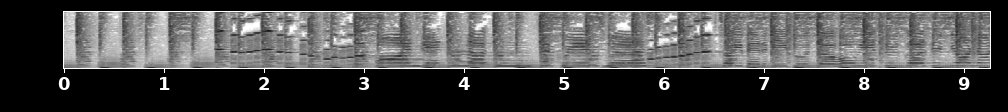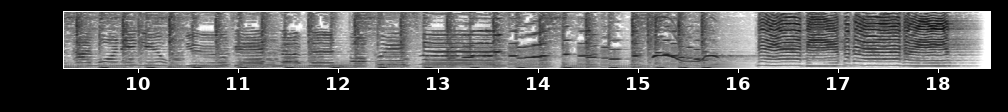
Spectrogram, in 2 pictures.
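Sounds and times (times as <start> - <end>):
square dance music: 0.0 - 16.0
background vocals: 3.1 - 6.8, 7.5 - 13.6.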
